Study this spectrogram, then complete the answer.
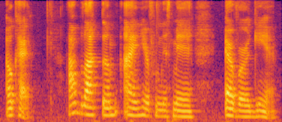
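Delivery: ordinary talk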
